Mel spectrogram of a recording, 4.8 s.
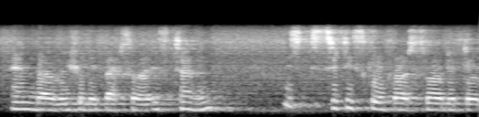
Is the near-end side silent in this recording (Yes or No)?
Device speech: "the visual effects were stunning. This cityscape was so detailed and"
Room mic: Yes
